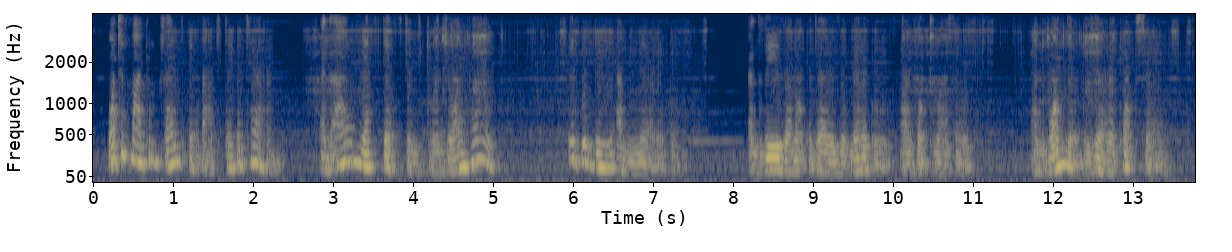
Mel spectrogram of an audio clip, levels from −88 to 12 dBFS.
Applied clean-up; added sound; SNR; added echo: neural separator model SepFormer DNS4.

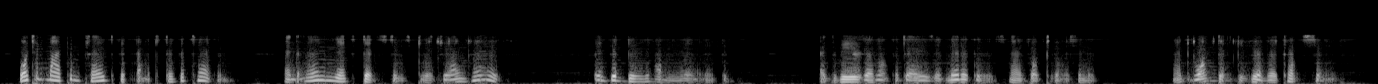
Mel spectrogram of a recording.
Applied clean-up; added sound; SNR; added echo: neural separator model SepFormer WHAMR!.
